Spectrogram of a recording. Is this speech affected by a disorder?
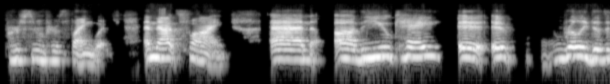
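Yes: cerebral palsy.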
